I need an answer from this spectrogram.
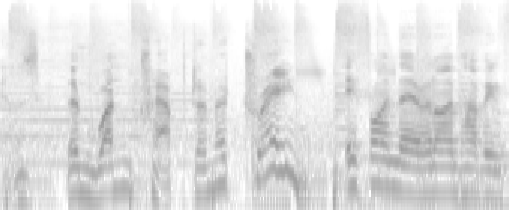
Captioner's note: horn blaring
